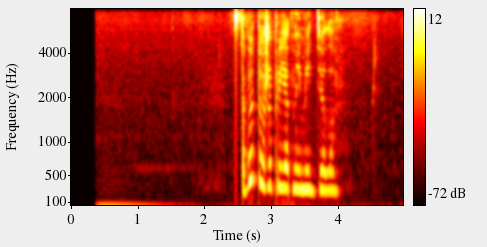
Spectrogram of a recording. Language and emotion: Russian, positive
